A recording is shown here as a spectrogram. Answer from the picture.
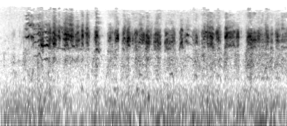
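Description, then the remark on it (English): A crowd of seagulls squawks and squabbles in a dense, overlapping chorus of harsh cries that keeps going without a break, moderately loud, with no voices. “But sometimes it's like watching seagulls squabble over breadcrumbs at the beach.”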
